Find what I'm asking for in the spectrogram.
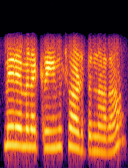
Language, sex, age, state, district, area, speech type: Telugu, female, 18-30, Telangana, Suryapet, urban, conversation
